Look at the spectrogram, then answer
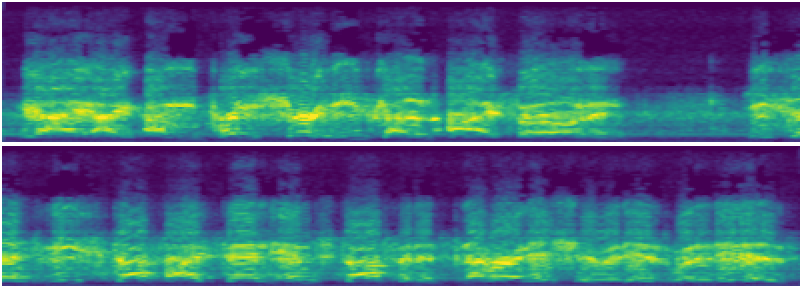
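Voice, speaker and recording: A man's voice: on the high side, lively intonation, moderate pace. A man chatting casually over two-way radio as an amateur operator, rambling along in colloquial language. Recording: dull, noisy two-way radio recording.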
